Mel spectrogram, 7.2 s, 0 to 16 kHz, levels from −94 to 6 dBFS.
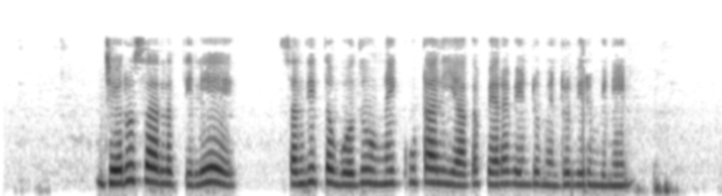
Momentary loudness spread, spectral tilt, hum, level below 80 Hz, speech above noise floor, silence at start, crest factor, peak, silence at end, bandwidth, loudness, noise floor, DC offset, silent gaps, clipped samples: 15 LU; -5.5 dB/octave; none; -66 dBFS; 45 dB; 0.95 s; 18 dB; -4 dBFS; 0.5 s; 8 kHz; -21 LUFS; -65 dBFS; under 0.1%; none; under 0.1%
